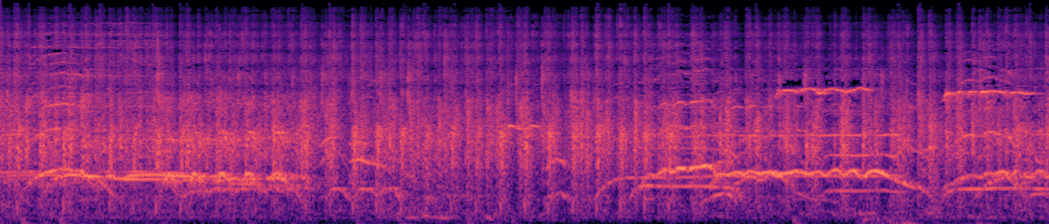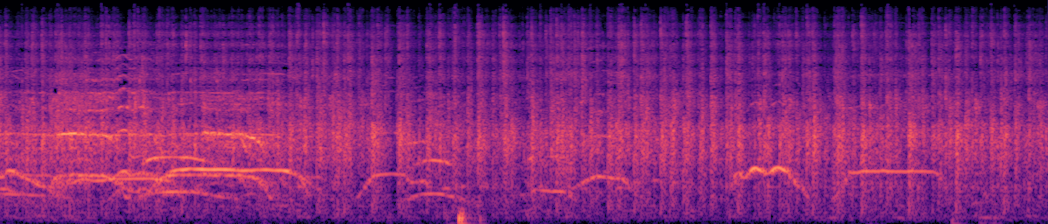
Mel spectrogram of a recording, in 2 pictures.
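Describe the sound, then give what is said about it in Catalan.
Studio audience applause, dense and steady, clapping that continues for the whole stretch with voices audible over it. “Em trec els cascos perquè a mi m'agrada sentir el públic. Sí. La claca.”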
